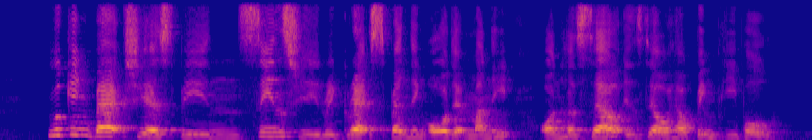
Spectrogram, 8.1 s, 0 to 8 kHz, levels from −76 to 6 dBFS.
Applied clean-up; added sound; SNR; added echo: none; none; none; none.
